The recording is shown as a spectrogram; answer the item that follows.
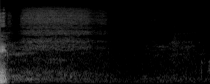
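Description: A man drawing breath between sentences: a short, airy in-breath lasting about a second.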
